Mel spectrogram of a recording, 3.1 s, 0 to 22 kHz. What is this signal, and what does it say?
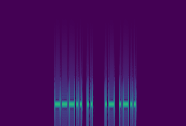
Morse code, heard as a keyed tone, about 37 wpm, 700 Hz. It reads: 8I AL
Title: Winter Field Day Exchanges Encore 40wpm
